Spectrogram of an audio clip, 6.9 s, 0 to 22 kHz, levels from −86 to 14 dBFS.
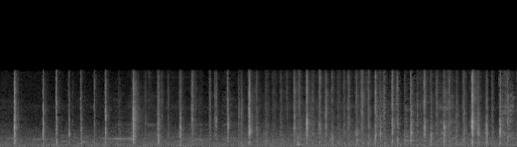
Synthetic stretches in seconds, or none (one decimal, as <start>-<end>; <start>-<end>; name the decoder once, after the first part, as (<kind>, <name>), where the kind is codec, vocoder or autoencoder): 1.7-2.7 (vocoder, Vocos); 3.2-5.0; 5.6-6.5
